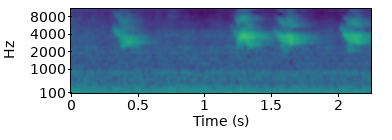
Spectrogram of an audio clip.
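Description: A bird chirping: three short high chirps, the last two close together.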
